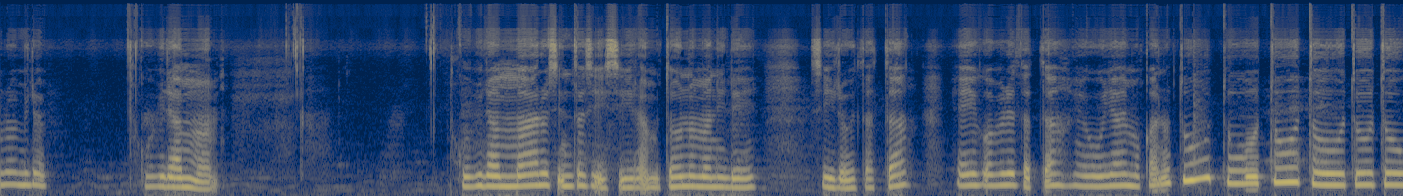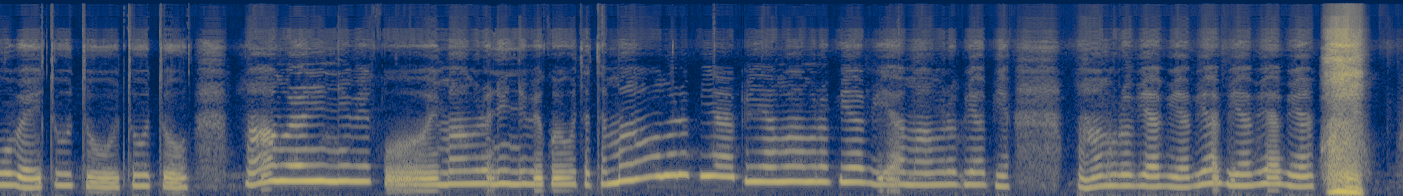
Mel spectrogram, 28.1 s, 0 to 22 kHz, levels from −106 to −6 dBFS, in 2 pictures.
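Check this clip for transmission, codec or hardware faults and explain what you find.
One codec fault runs through the whole recording: throughout, the speech has plainly audible Opus compression, likely from music-mode coding, which fits a bitrate around 24 kbps. Starved bands are filled with folded or noise content, so sounds turn grainy and rough rather than swirly with spectral holes as MP3 would. Bandwidth stays full, extending to about 20.1 kHz.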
